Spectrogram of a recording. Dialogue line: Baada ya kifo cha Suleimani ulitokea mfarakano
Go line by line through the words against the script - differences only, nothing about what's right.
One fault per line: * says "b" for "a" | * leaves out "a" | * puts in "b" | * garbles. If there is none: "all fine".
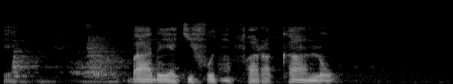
* leaves out "cha Suleimani ulitokea"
